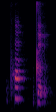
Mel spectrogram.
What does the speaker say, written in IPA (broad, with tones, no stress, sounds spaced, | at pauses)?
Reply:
pʰ ɔ̃˦ k̚ | t̪ e˨ ʔ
